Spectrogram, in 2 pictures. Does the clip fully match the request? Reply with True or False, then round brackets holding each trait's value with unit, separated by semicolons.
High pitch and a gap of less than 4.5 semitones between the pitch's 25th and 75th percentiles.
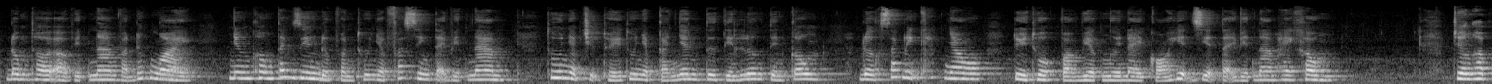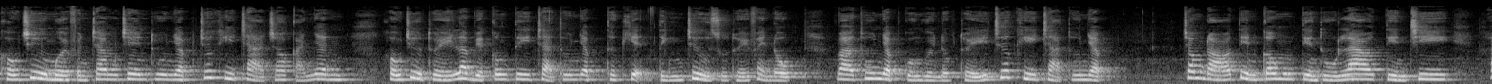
True (225 Hz; 3.5 semitones)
